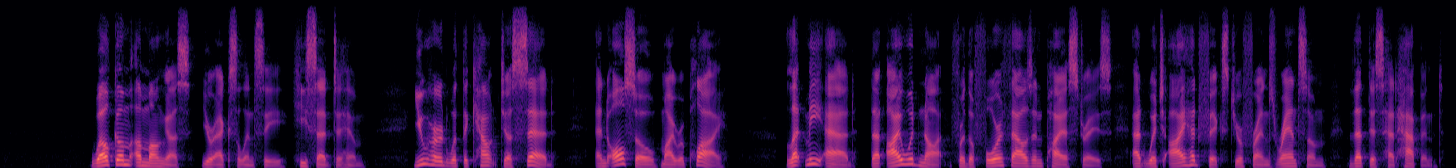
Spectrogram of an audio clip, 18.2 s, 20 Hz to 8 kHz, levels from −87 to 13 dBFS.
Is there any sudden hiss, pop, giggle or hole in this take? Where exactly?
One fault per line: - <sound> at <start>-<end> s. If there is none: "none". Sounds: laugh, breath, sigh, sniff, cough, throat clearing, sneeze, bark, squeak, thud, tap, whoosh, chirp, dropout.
none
